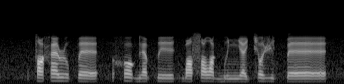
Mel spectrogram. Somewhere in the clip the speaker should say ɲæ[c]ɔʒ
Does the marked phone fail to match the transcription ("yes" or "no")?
no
